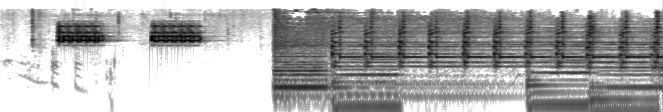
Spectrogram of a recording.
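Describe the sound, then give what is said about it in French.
A telephone rings for an incoming call with two short electronic trills, and then loud rhythmic music takes over. “Excusez-nous, il y a une urgence là. On va prendre cet appel de Rodna et on revient sur vous.”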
